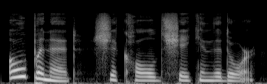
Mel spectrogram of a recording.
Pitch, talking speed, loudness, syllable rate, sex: 200 Hz, 155 wpm, -20 LUFS, 4.3 syllables/s, female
